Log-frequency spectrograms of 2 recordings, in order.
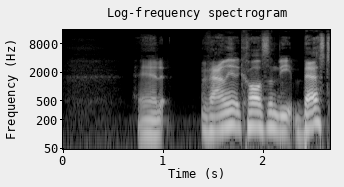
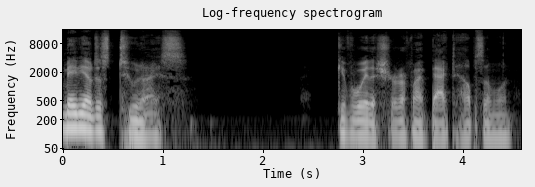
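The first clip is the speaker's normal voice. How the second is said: sad and morose; 8 semitones lower, 5 dB quieter than usual. Retold or imitated. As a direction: imitate a downcast man, sinking quieter. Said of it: "This was sad and morose".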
